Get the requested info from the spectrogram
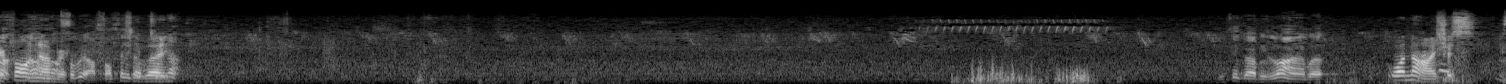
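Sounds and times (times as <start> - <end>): small birds chirping: 0.0 - 15.0
muffled rustle: 1.8 - 6.0.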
